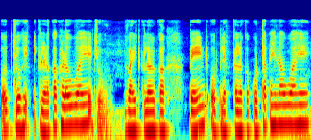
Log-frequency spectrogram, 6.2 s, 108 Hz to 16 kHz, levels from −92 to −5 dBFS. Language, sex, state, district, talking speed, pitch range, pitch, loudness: Hindi, female, Madhya Pradesh, Bhopal, 185 wpm, 150-180 Hz, 155 Hz, -15 LUFS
